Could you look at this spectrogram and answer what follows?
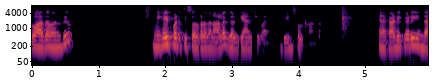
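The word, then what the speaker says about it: gargantuan: இப்போ ஃபஸ்ட்டு கர்கான்டுவன் அப்படின்னு சொல்லணும். இதை ப்ரொனவுன்ஸ் பண்ணுறாங்க.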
